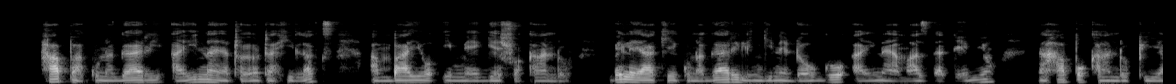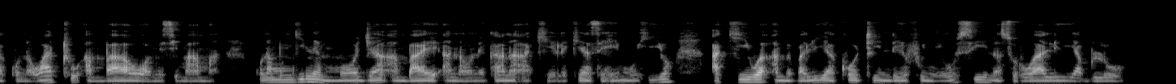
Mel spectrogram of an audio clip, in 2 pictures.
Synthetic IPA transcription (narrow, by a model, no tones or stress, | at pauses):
hapakunaɠaɾiainajatʰɔjɔtahilaksambajɔimɛːɠɛʃwakandɔ | mbɛlɛjakʰɛkunaɠaɾiliŋɡinɛɗɔɠɔʔainajamazɗaɗɛmjɔnahapɔkʰandɔpiakuna̰watʰuʔambaɔwamɛsimamakunamwiŋɡinɛm̩mɔʄaʔa̰mbajɛʔanaɔnɛkana̰ʔa̰kʰiɛlɛkʰɛasɛhɛmuhijɔakʰiwaʔamɛvaliakʰɔtʰindɛfuɲiusinasuɾualijablu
